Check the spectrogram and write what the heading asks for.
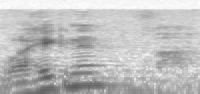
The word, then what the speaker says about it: Wageningen: He has an MSc in Management of Agricultural Knowledge Systems from how do I pronounce it? Wageningen?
